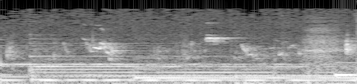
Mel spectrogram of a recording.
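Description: Three budgerigars in a large aviary inside a building chirp excitedly in quick, scattered bursts, soft, over a steady low humming tone that runs underneath the whole time.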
